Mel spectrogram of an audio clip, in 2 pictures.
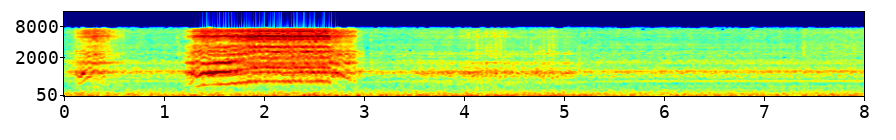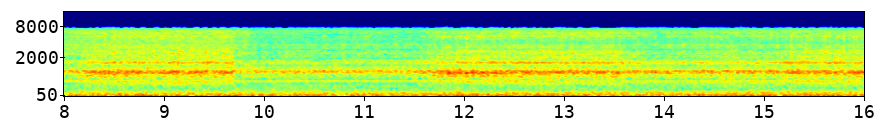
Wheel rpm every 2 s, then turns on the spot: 70, 60, 20, 0, 20, 10, 30, 20.
2-6 8-16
